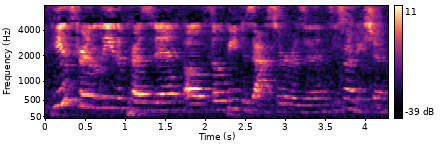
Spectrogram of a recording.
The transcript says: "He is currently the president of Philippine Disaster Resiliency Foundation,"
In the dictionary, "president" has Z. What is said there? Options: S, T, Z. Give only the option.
Z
